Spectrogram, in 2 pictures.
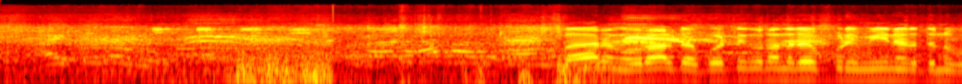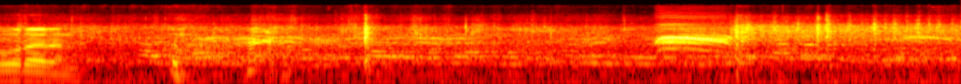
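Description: Crows caw loudly and harshly nearby.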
